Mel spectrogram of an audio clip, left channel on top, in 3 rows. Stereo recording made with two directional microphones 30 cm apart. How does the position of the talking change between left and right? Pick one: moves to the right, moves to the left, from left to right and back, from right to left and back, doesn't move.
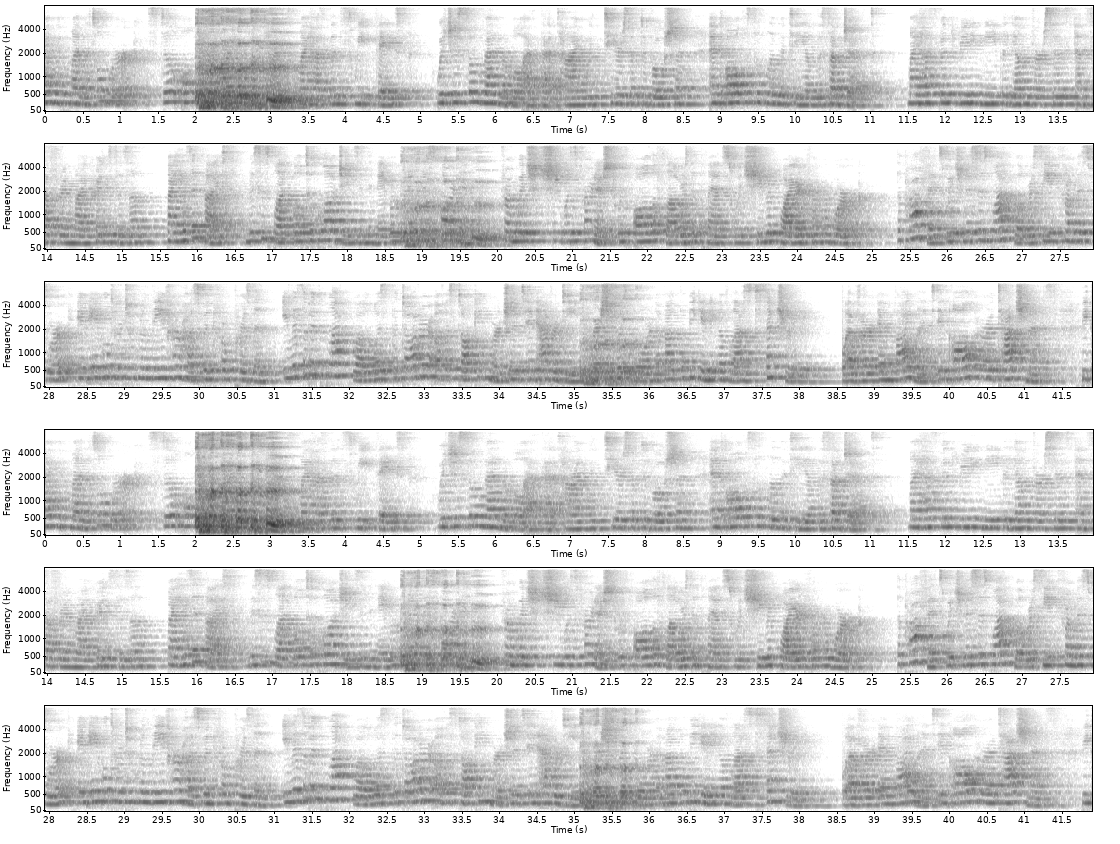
from left to right and back.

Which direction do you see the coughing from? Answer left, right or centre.
right.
